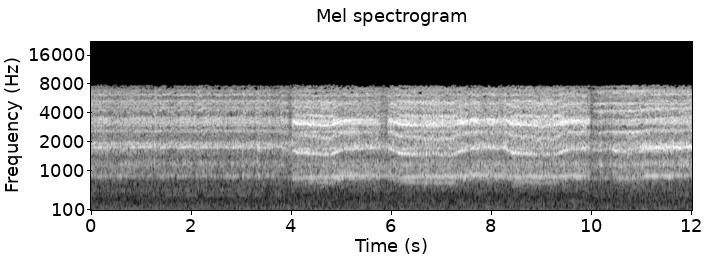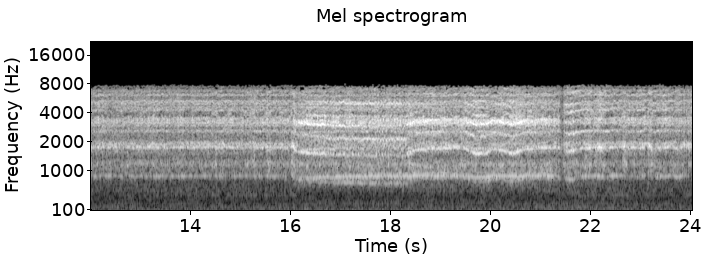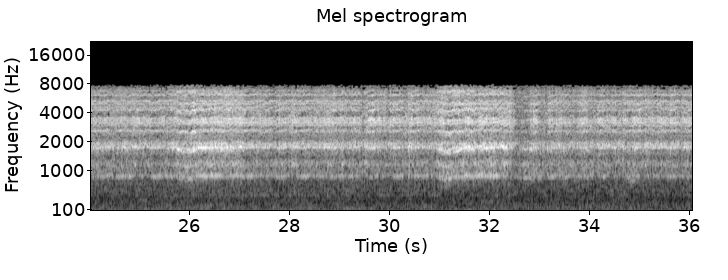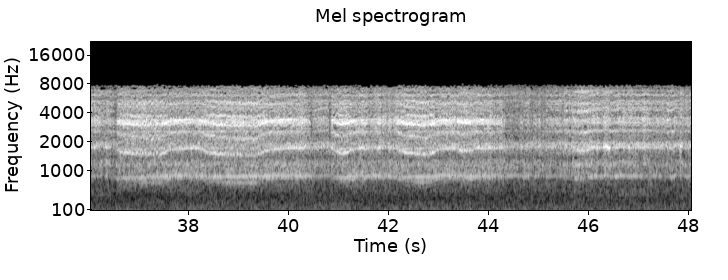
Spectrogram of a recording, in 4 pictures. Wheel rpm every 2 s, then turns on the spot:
240, 230, 220, 220, 220, 220, 230, 230, 210, 220, 230, 230, 230, 230, 230, 230, 230, 230, 220, 220, 230, 220, 230, 230.
none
